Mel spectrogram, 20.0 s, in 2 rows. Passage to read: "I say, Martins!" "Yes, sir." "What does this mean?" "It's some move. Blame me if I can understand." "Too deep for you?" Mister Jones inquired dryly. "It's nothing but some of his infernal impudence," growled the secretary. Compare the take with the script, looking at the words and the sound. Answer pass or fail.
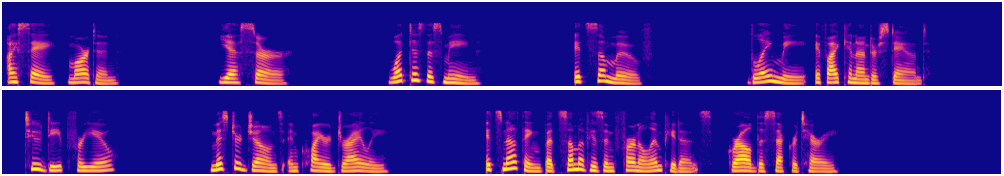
fail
